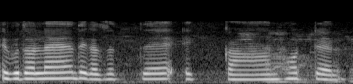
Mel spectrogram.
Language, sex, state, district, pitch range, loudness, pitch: Chakma, female, Tripura, Unakoti, 235-265 Hz, -16 LUFS, 250 Hz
